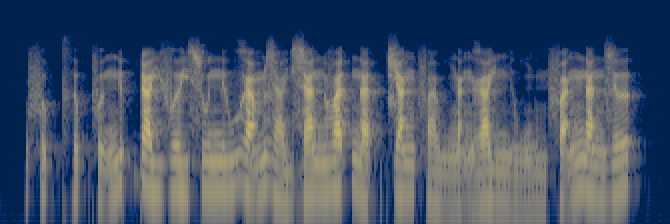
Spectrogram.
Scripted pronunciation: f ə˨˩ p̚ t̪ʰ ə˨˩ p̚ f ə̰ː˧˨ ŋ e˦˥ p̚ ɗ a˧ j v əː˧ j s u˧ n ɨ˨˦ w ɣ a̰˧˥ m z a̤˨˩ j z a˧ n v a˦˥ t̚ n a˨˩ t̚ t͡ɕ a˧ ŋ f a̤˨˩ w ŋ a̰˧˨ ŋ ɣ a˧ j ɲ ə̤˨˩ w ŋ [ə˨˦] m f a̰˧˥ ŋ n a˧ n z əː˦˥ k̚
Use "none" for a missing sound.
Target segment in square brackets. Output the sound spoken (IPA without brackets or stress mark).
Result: ə̤˨˩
